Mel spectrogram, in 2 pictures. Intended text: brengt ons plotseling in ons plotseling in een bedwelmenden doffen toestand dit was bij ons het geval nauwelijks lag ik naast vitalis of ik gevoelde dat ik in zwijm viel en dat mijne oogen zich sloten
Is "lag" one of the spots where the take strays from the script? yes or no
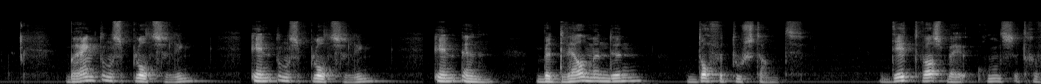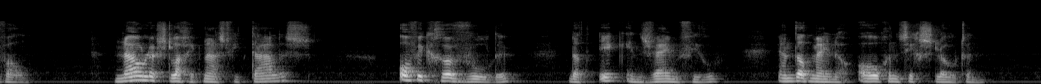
no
